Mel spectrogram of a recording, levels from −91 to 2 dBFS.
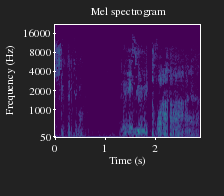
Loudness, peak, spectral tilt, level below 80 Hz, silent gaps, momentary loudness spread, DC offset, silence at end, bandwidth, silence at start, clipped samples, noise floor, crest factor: -57 LUFS; -40 dBFS; -2.5 dB/octave; -76 dBFS; none; 12 LU; under 0.1%; 0 s; 16 kHz; 0 s; under 0.1%; -79 dBFS; 20 dB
